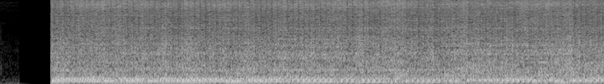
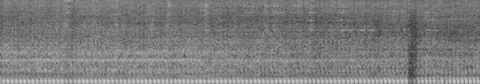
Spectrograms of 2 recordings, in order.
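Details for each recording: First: Briggs & Stratton engine on a neglected free rototiller runs with a slightly uneven, pulsing beat, speed drifting up and down; mild hunting, owner hopes more runtime will settle it. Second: Free neglected Briggs & Stratton single-cylinder rototiller, revived with choke, throttle and stuck cables freed, short test run; steady even beat at constant speed, no missing or rattling, running perfect.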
